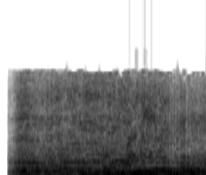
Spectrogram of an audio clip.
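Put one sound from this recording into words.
A motorcycle speeds past close by.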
